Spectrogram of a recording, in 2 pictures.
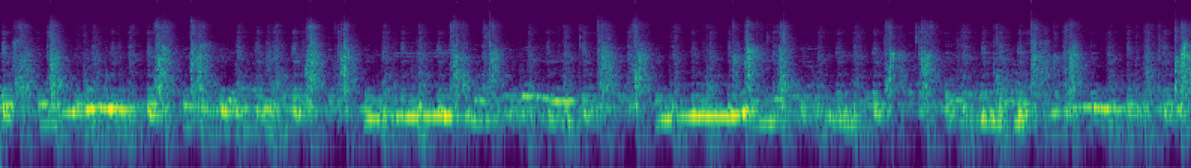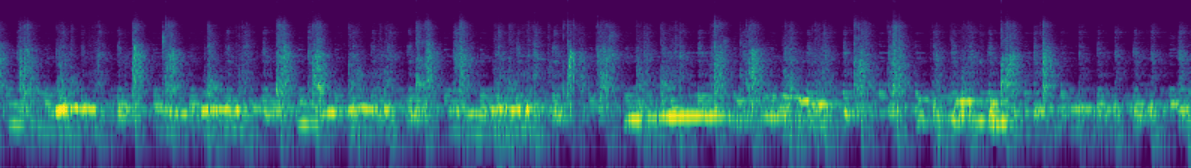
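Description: A group's body percussion: rhythmic hand claps and chest pats, a steady run of sharp claps, performed over music with a sung melody.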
